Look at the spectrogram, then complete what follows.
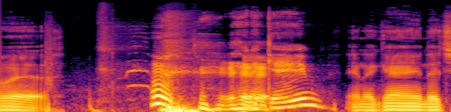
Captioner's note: laughs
